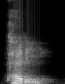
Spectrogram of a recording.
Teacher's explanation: Petty has a flap T sound, meaning your tongue should go like this in the middle of the word.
